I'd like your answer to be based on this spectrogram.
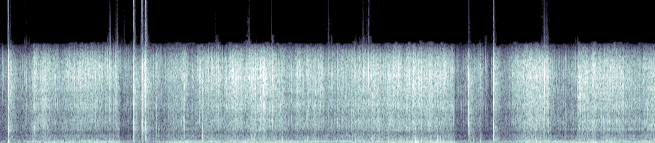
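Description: A clear plastic bubble wrap sheet is held in both hands while long blue nails squeeze and pop the bubbles and crinkle the plastic. A steady bright crackling rustle runs throughout, broken by sharp, quick pops.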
